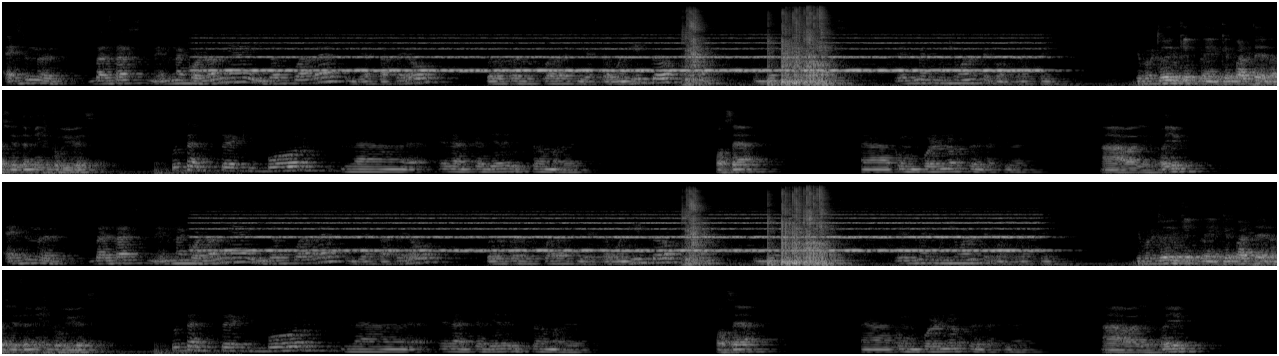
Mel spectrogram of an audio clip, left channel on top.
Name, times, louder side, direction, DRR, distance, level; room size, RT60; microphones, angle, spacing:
voice 1, 0.0-4.3 4.8-7.1 7.5-8.5 8.9-10.5 11.3-12.8 13.1-13.6 14.4-18.5 21.3-23.0, left 2 dB, 20° left, 0.7 m, -42 dB
sound 1, 1.9-10.4, left 1 dB, 70° right, 0.6 m, -34 dB
Tearing, 6.7-15.1, right 1 dB, 10° right, 0.3 m, -40 dB
voice 2, 11.6-13.7 19.9-20.4 23.7-24.5, left 1 dB, 60° left, 0.5 m, -37 dB
3.4 x 2.4 x 2.4 m
head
